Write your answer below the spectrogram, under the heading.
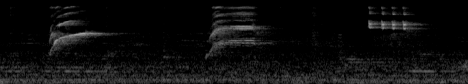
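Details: Opal split satinette European goldfinch in captivity giving two rising whistled slurs about a second apart, followed by a quick burst of four sharp twittering notes.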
